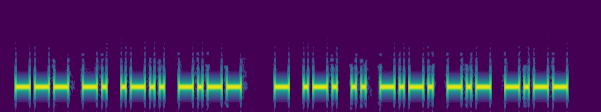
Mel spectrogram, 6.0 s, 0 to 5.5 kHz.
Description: Morse code, heard as a keyed tone, about 25 wpm, 600 Hz. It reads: ONLY TRICKY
